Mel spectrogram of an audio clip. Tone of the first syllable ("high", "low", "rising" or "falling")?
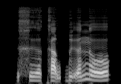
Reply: low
